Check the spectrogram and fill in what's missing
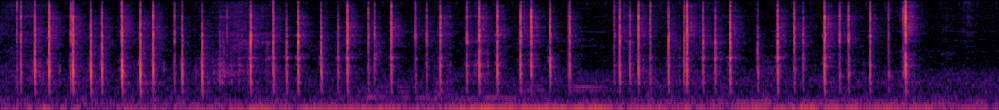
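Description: Long nails tap and scratch the lid and the back of a flat, rectangular, hollow clear plastic eyeshadow palette case that holds a grid of eyeshadows and has a paper label on the back. Some three dozen quick, sharp, bright plastic clicks come in an uneven run, with a softer scratching stretch in the middle. A faint low hum sits underneath throughout.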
